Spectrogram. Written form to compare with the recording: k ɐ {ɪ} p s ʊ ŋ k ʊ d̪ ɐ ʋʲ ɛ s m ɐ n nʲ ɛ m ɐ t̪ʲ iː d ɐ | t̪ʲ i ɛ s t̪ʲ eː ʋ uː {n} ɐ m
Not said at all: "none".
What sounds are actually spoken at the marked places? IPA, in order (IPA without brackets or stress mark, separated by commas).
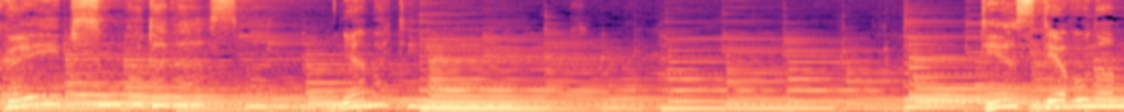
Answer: ɪ, n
